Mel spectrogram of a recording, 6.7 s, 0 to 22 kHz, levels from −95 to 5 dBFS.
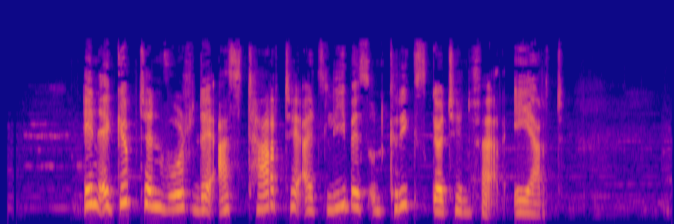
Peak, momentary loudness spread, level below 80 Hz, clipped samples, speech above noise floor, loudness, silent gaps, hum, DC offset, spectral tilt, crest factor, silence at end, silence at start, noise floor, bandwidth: -8 dBFS; 7 LU; -84 dBFS; under 0.1%; 38 dB; -29 LUFS; none; none; under 0.1%; -3.5 dB/octave; 22 dB; 1.15 s; 0.85 s; -67 dBFS; 11.5 kHz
